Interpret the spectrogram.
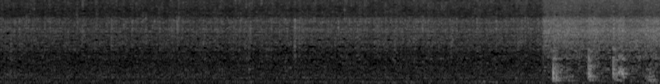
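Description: Capsicum, onion and tomato sizzling steadily in hot oil in a metal kadai. About seven seconds in, the sizzle grows louder as a spatula stirs the vegetables, scraping the pan a few times.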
